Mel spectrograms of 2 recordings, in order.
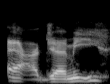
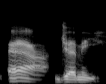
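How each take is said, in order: First: Both glottal stops are pronounced fully and sharply. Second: The second glottal stop is softened, without a closure. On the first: "rather than doing two Hamzas consecutively" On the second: "He made it easier to pronounce"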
